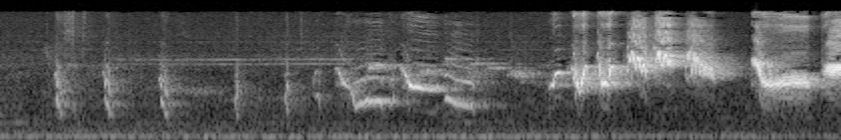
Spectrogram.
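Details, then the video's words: Chinese hwamei of the fighting type (họa mi chiến): soft ticking clicks first, then a few quiet warbles building into loud, bright whistled bursts in the final second and a half, over a low background hum. "Họa mi chiến"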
